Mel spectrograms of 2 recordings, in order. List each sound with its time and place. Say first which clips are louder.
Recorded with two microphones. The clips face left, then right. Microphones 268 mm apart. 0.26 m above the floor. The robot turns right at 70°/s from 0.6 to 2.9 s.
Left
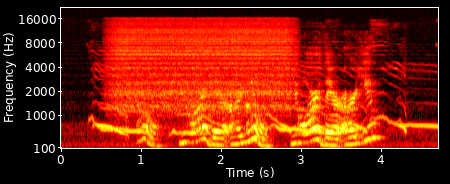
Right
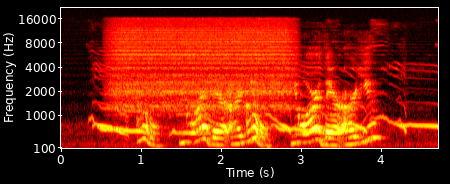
0.9 s a woman speaking: even; 25° left, 1.4 m; by 2.6 s 140° left, 1.4 m
2.3 s a woman speaking: left 2 dB; 120° left, 1.1 m; by 4.0 s 160° left, 1.1 m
